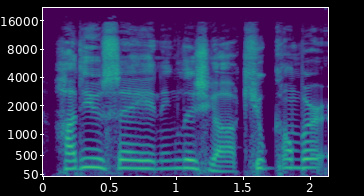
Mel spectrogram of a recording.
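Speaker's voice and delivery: high, put-on fake Spanish accent; mock a fake foreigner asking for words; hammed-up fake Spanish accent, pitched high. Mocking fake Spanish-accented woman.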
